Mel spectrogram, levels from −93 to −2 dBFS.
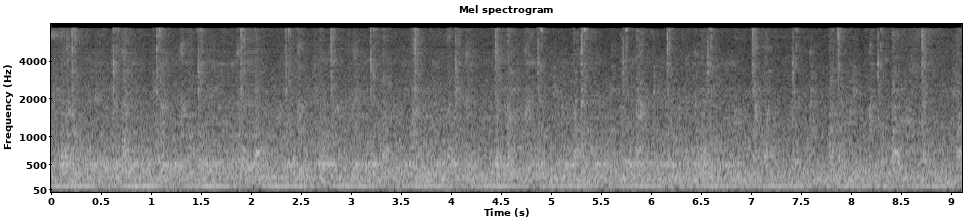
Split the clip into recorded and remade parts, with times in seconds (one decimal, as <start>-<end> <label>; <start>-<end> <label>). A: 0.0-4.8 remade; 4.8-8.6 recorded; 8.6-9.1 remade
